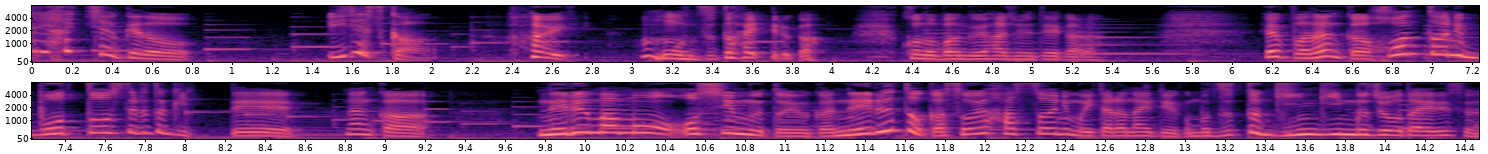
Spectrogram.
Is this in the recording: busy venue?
no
